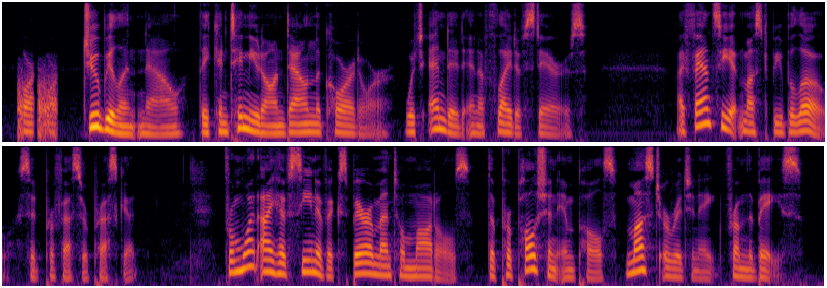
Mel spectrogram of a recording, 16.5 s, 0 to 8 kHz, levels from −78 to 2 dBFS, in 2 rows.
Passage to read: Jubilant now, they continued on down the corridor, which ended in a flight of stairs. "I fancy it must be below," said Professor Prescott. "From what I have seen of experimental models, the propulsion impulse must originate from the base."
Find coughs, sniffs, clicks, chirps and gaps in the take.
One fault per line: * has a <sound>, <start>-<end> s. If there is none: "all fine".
* has a laugh, 0.1-0.6 s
